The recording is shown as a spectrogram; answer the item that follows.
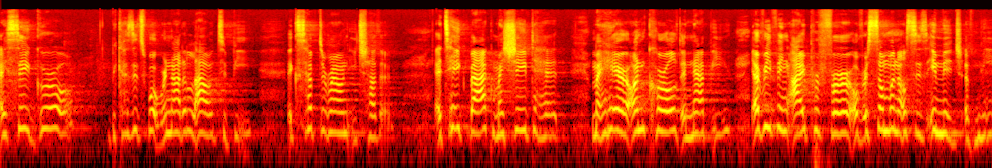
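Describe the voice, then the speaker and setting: Her tone bright and sharp, a woman with an American accent speaks at a high pitch and a moderate pace with fairly even intonation. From US. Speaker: poet. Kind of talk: spoken word poetry performance. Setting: stage with audience. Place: stage. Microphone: handheld.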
